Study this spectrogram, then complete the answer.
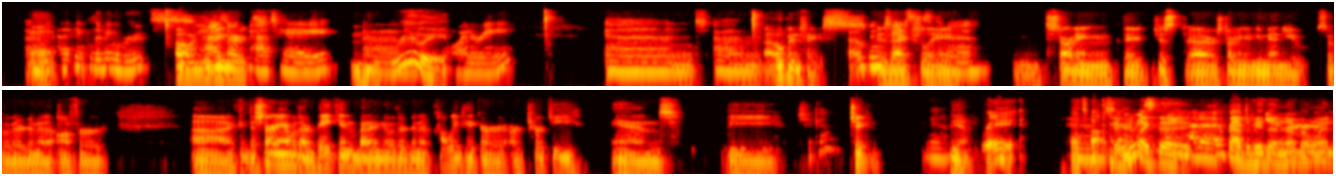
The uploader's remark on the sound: Recorded Live on Zoom on 8/30/2021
